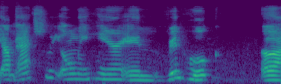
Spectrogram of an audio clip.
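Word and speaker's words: Windhoek: actually only here in Vin hook uh I know we say win hook but I'm trying to try to pronounce it I guess the way they would you know in German but in windhook I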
